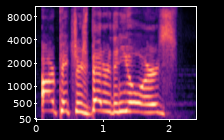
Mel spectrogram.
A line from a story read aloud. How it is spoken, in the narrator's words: From the Rattlers' dugout came shouts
